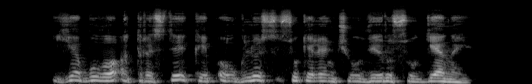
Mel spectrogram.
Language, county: Lithuanian, Utena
